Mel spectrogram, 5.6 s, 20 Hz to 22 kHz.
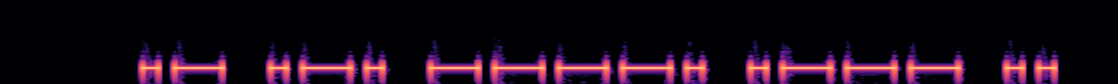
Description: Morse code, heard as a keyed tone, about 15 wpm, 700 Hz. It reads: AR9JI
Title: Code Groups - 5 Letter:Numbers - 15wpm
